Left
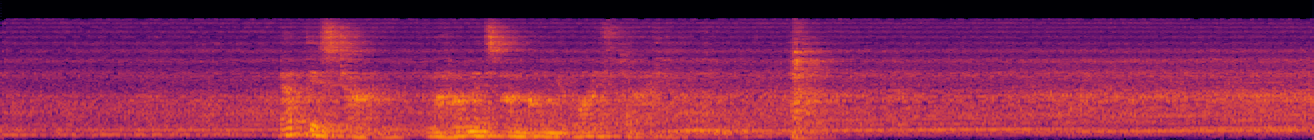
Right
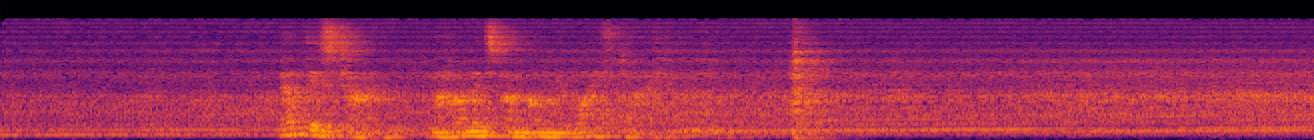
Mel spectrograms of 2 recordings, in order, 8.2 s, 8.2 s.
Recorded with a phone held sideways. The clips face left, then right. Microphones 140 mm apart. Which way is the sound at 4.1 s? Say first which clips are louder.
Left 1 dB; 20° left (ahead or behind).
